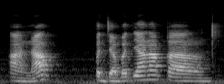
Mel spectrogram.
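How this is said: A pause comes after the first word. The official is the naughty one. "yang pertama itu anak plus pejabat yang nakal"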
